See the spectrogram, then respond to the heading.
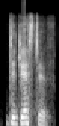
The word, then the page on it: digestive: Indian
